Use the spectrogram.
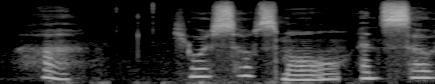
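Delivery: slow talking-hand voice, every word drawn out. Voicing the hand as it answers the players: voice of Zion.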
